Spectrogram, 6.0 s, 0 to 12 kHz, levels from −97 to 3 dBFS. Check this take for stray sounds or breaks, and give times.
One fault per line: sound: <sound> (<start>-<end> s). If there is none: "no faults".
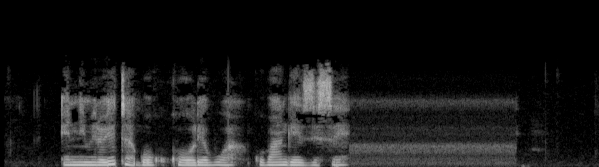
no faults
